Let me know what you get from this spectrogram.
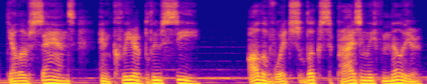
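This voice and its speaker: Low-voiced man narrating horror. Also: steady tone. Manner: measured, grave. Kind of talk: scripted horror story narration. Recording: music playing behind.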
